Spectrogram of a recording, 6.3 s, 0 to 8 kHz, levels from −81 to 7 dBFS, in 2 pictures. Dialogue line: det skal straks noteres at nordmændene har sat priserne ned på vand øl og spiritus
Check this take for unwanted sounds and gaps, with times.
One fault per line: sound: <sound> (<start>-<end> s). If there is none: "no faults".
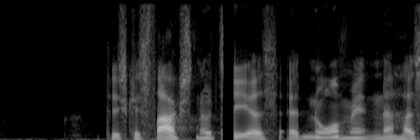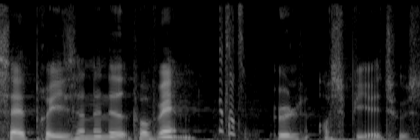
sound: dropout (1.7-1.8 s)
sound: chirp (4.8-5.0 s)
